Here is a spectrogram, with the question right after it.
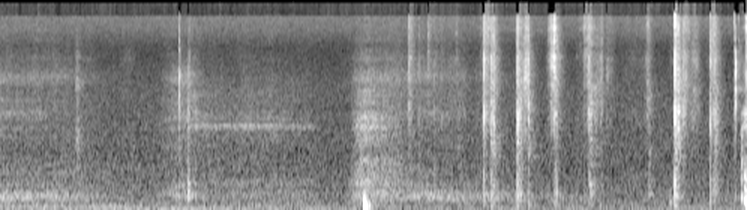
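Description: Tarot cards in a pick-a-card reading are shuffled and drawn: a soft brush of cards early on, then a run of crisp, close riffling snaps and flicks in uneven bursts, with no talking.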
